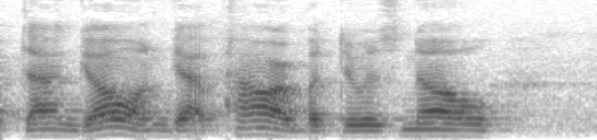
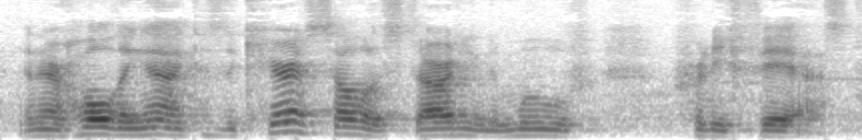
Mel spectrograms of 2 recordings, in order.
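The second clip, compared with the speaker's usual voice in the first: ordinary talk, nothing marked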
